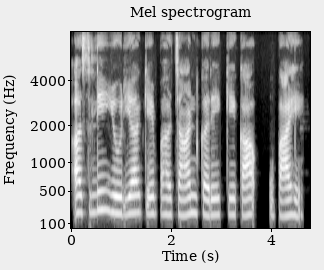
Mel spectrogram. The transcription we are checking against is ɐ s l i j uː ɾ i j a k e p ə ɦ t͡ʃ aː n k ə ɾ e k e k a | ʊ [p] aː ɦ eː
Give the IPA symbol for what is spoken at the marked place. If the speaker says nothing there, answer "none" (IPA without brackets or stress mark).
p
